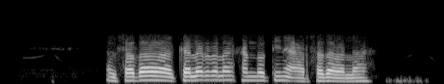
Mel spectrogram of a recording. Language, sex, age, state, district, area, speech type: Santali, male, 30-45, Jharkhand, Seraikela Kharsawan, rural, conversation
